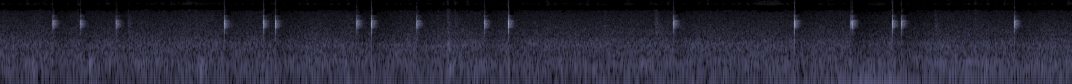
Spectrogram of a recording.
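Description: Radiation Alert Inspector+ Geiger counter clicking at random, irregular intervals, about seventeen sharp clicks in all, sometimes two close together. Each click is one ionizing particle counted by the detector during a low-level radiation measurement.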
